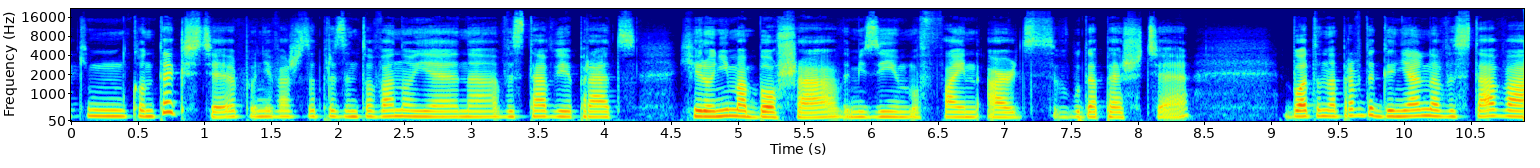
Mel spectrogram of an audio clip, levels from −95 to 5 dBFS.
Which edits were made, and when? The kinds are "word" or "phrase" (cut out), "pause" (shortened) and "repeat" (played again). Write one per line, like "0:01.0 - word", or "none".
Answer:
0:05.8 - word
